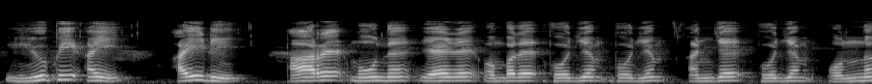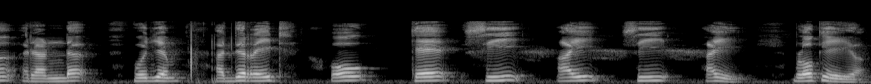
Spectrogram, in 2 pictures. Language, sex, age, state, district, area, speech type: Malayalam, male, 60+, Kerala, Alappuzha, rural, read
